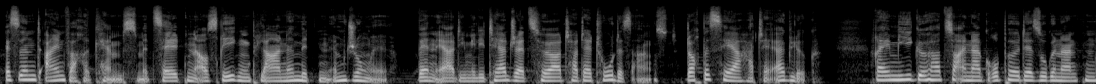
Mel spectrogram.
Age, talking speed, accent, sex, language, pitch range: 20-39, 170 wpm, German, female, German, 160-195 Hz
